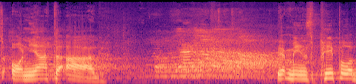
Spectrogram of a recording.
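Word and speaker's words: Oneida: is the word Onida in the Unida language pronounced onata on it means people of the standing Stone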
